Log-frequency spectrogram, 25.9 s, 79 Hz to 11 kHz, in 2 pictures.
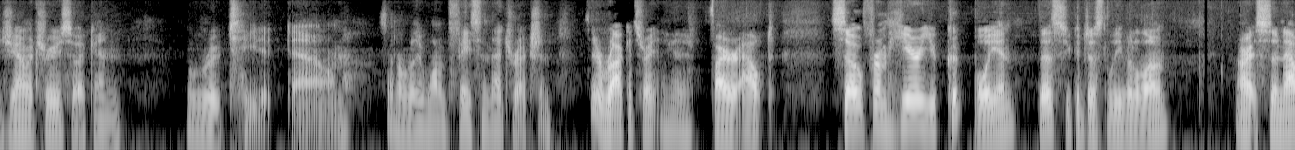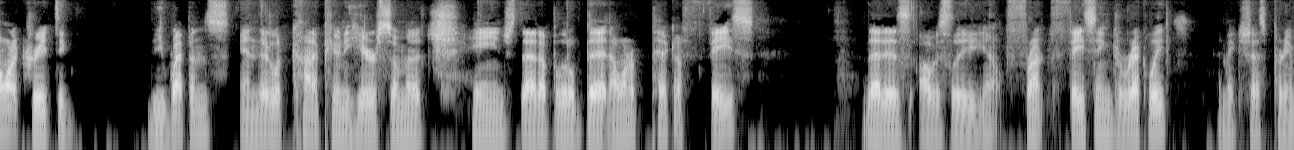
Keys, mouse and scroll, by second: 0.3 r, 1.4 x, 4.2 click, 4.6 middle click, 5.2-6.9 right drag, 6.9-7.9 middle drag, 8.4-9.1 right drag, 9.1-9.5 middle drag, 9.7 scroll up 2, 10.3 middle click, 11.1 shift+middle click, 11.7 right click, 12.3-13.1 middle drag, 13.7-15.7 middle drag, 16.9-18.8 right drag, 18.8 Tab, 19.4 right click, 20.0-21.2 middle drag, 22.1 scroll down 1, 22.1 middle click, 23.7 middle click, 24.6 KP_1, 25.1 scroll up 1, 25.5 shift+middle click.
